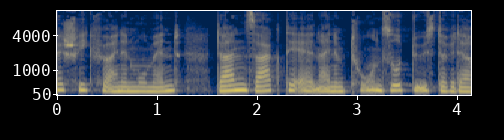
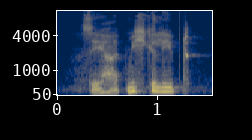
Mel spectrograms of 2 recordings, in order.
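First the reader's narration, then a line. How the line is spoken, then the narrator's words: Murmured. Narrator (German): murmelte Troy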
